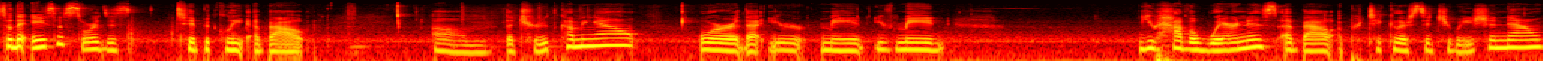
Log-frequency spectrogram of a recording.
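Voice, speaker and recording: A soft-spoken woman at a fairly slow pace, with long, frequent pauses. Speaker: tarot reader and life coach. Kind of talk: tarot reading. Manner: casual with many fillers. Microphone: new microphone.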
